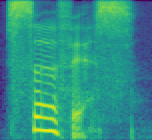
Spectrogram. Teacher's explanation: this is a 2-syllable word and we need to stress syllable 1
